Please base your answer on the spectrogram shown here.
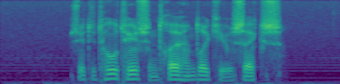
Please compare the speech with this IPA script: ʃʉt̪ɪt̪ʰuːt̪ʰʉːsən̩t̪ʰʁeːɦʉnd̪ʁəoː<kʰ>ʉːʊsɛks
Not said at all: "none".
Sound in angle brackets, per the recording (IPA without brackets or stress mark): kʰ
